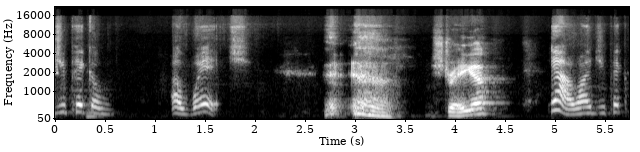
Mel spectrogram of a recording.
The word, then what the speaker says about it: Strega: side note but I just want to say stga is Italian for witch a lot of people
